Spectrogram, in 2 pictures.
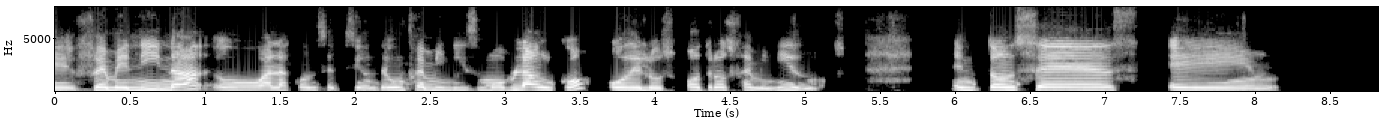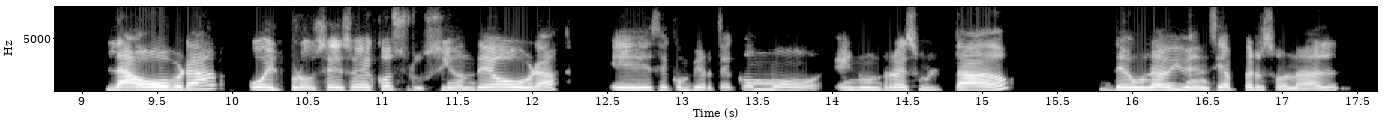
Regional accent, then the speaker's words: Balboa, Cauca, Colombia; soy del municipio de Balboa, ubicado en el Valle del Patía. Vivo en esta zona.

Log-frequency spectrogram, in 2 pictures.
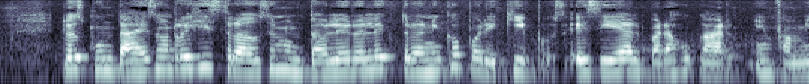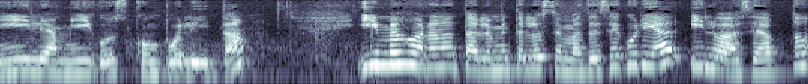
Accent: Colombia; pues darle a los niños ese valor de lo que nos caracteriza como colombianos.

